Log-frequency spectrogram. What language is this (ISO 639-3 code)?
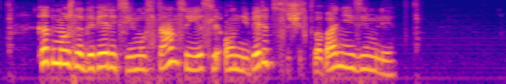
rus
